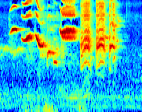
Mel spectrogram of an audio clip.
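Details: Oriental magpie-robin, poci variety, from Magelang in Central Java, giving a short burst of coarse-filled competition song: descending whistled glides followed by loud, broad, rasping chips.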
